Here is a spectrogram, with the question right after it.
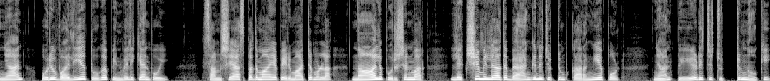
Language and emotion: Malayalam, fearful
